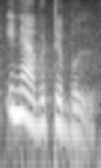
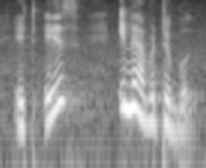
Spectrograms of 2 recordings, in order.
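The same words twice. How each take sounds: First: Said in the usual way. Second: Slow, syllable by syllable; teacher's careful slow model; slow clear pronunciation. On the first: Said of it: "English में one word में कहा जाता है". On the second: Shown as a demonstration. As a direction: spell it out with your voice for learners. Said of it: "इसका pronunciation एक बार फिर से सुन लीजिए".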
